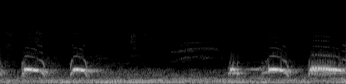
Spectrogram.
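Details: Spotted dove calling in answer after hearing another call: two short cooing notes, a pause, then three more soft coos in a quick series, over a low steady hum.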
